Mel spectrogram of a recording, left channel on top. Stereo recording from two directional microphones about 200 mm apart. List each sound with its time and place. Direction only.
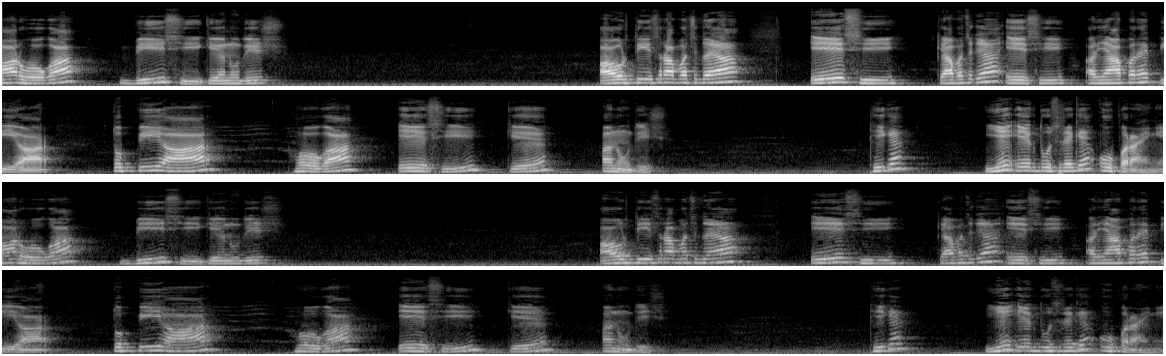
0.0 s speech: 40° left (ahead or behind)
6.0 s speech: 35° left (ahead or behind)
8.0 s mantra: 50° left (ahead or behind)
9.3 s speech: 50° left (ahead or behind); by 18.1 s 35° left (ahead or behind)
20.2 s speech: 35° left (ahead or behind)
